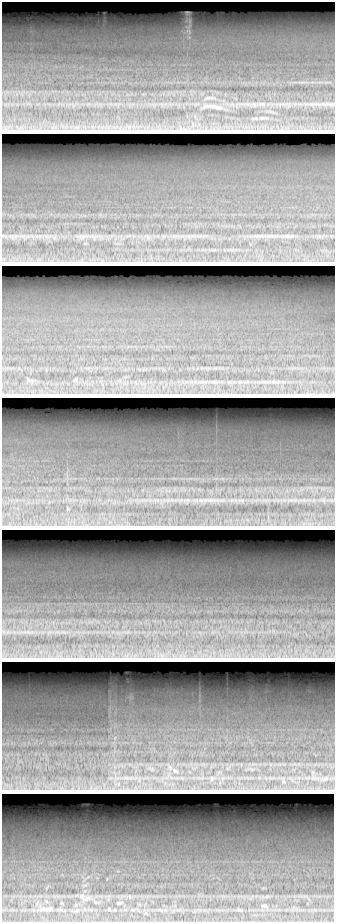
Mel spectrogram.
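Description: A vehicle engine idling, a steady hum under faint indistinct voices. The sound changes suddenly about three quarters of the way through to a different steady hum, with faint talk.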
